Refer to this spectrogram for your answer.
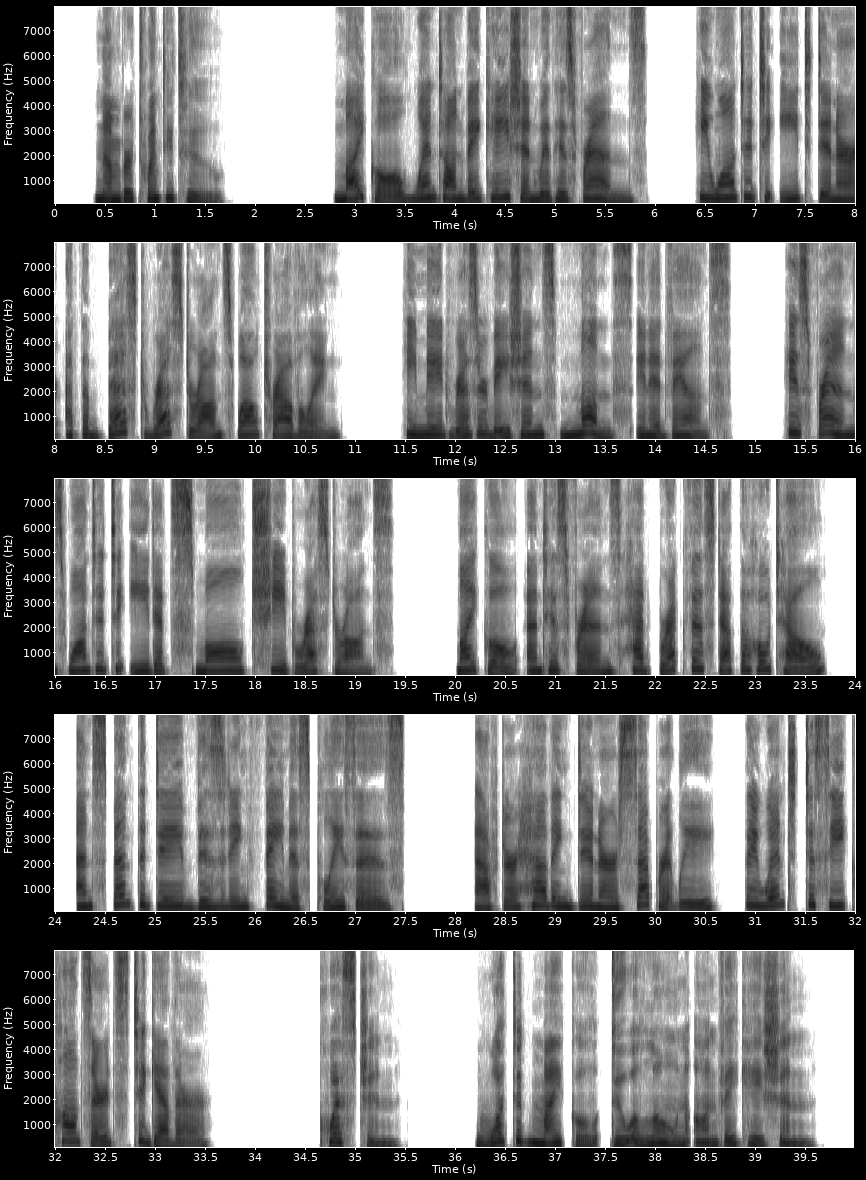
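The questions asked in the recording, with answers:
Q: What did Michael do alone on vacation?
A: He ate dinner at the best restaurants.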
